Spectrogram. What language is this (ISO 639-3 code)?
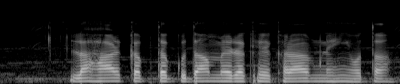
mai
